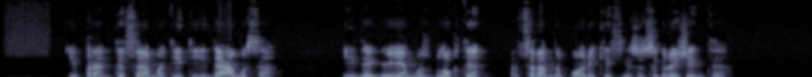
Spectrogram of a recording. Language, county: Lithuanian, Vilnius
